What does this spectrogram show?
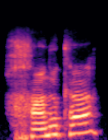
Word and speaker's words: Hanukkah: it should be pronounced hanukkah it's a guttural it's like a ch in english this word is the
